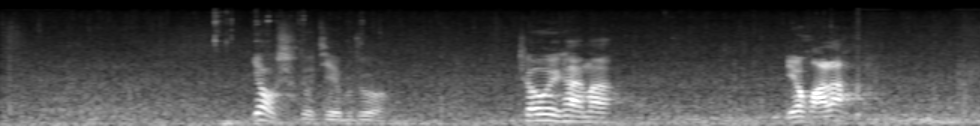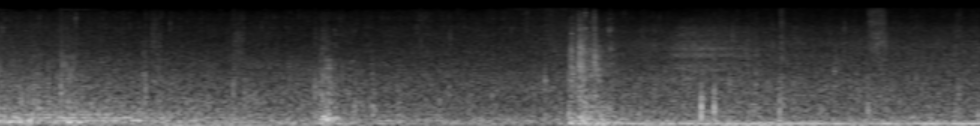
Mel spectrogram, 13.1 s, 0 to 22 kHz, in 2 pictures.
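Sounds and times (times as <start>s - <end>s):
light rain: 0.0s - 13.0s
low steady hum: 0.0s - 13.0s
footsteps: 4.8s - 9.1s, 11.0s - 13.0s.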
